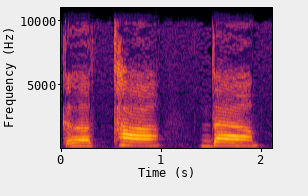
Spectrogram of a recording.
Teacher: tongue, it is inserted between the teeth, and such sounds are known as interdental sounds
